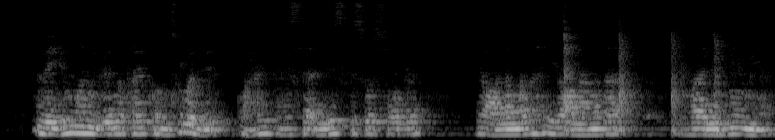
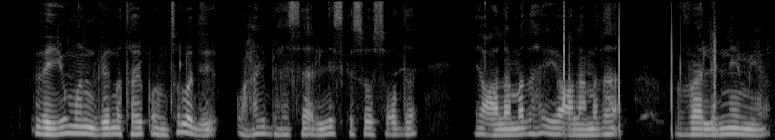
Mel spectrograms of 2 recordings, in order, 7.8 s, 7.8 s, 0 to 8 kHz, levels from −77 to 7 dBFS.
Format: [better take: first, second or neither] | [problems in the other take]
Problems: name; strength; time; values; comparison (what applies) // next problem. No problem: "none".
second | room echo; dies away in 0.6 s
